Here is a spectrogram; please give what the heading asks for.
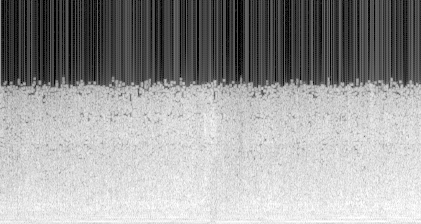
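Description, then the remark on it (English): A race car engine roars at high revs under hard acceleration as the car comes out of the last curves onto the front straightaway, loud, its steady harmonic whine climbing and briefly dipping as it shifts, with no voices over it. “Really kick the car sideways. And now hard acceleration.”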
